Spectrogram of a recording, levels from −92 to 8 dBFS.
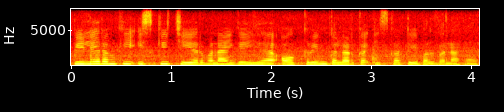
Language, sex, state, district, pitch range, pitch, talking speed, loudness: Hindi, female, Chhattisgarh, Raipur, 225-260 Hz, 240 Hz, 235 wpm, -15 LUFS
